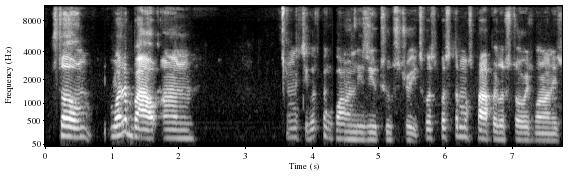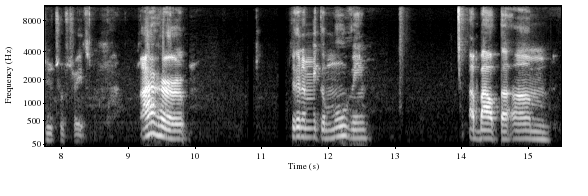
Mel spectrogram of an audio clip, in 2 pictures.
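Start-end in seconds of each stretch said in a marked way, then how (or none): 9.1-15.3 talking with mouth full, chewing. Speaker chats to viewers about YouTube stories while eating, talking with mouth full. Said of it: "I'm I'm I'm eating ginger".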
